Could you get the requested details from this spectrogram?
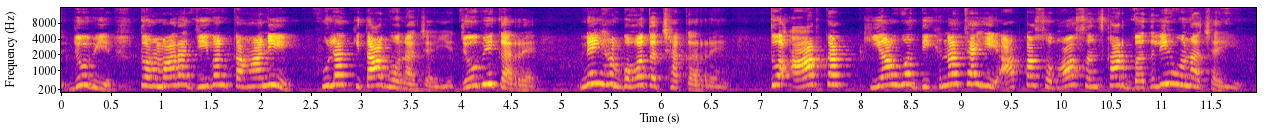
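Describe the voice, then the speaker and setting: Woman, high-pitched, spiritual teacher, devotional talk, earnest and exhorting, quizzes listeners, faint background hum. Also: fairly bright tone. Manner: explains point by point, quizzing listeners.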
